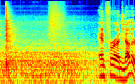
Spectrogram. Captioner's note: hammer strikes; blows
